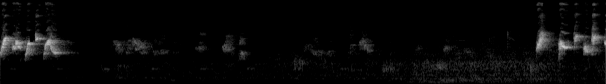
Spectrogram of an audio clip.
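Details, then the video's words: Caged red-whiskered bulbul singing at dawn to stimulate birds: a loud burst of rapid chattering notes, several seconds of faint scattered chirps, then another energetic warbled burst. "กระตุ้นนก ให้คึกคัก ยามเช้า เสียงร้องเสียงริกนกกรงหัวจุก"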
